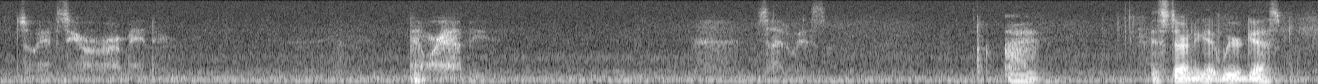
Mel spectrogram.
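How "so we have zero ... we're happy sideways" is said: whispered mumble under the breath. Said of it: "I'm just gonna mumble to myself".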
